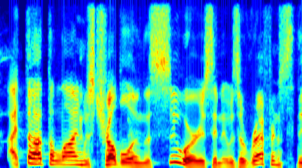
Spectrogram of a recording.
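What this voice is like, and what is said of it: Strong New York accent. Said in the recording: “you just say that with a really horrific New York accent”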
